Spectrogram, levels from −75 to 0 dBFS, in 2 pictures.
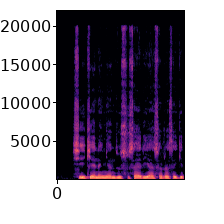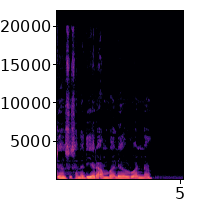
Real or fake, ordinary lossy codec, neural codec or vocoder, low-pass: real; none; none; none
